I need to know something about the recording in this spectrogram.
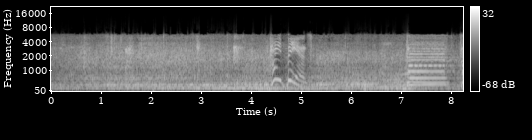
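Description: A car running at idle under steady street noise, with a short vocal exclamation about halfway. About a second before the end a car horn starts, one steady held note.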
